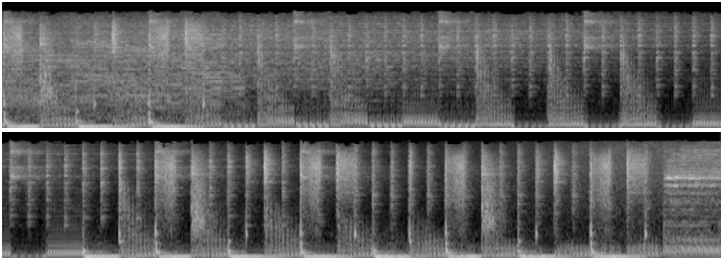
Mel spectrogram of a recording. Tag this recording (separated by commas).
Electronica, Music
